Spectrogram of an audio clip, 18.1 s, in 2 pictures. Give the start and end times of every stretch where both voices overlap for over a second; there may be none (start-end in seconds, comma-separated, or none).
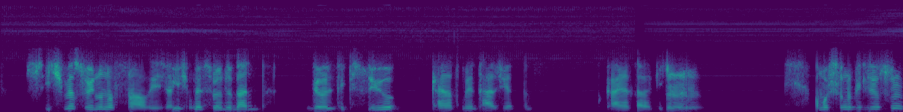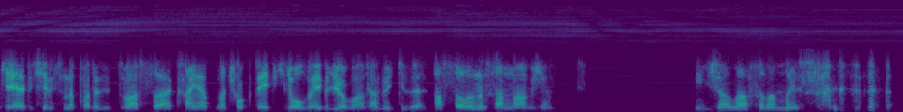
none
